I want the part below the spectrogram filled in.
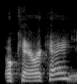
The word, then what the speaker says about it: Okereke: So if they're going to want to come in, I know they signed uh, contentious name pronouncing um, Bobby Okereke. Okereke, yeah, there it is.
